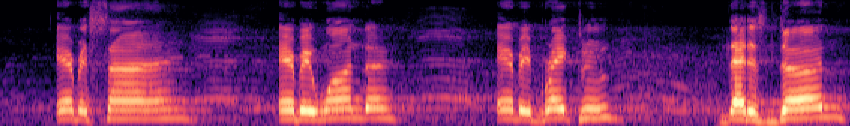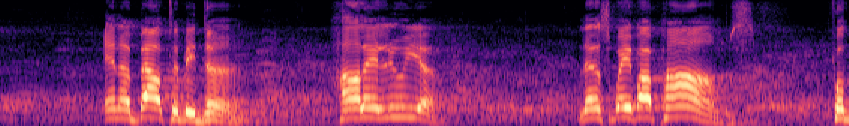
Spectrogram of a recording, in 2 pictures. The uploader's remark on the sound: During Sunday morning service on April 14, 2019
